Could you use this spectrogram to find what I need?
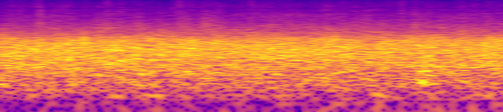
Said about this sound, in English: And here are Marco Blau and Tina Ting Helset back on stage with Matthias Pincher. And he's applauding them warmly.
